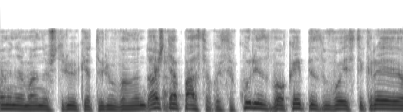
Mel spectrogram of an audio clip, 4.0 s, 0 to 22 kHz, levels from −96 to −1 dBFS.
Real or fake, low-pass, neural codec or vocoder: real; 7.2 kHz; none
